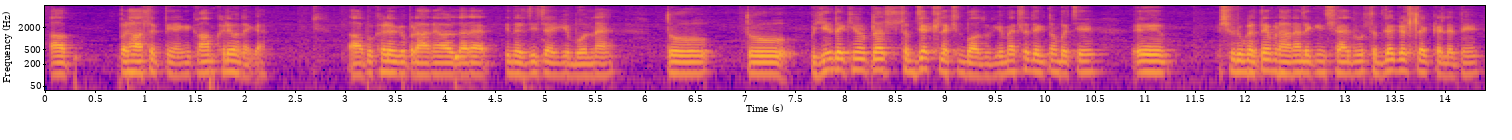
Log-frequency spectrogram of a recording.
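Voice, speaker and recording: A man's voice: mid-range voice, little pitch movement, a little fast, warm tone. Earnest Pakistani man teacher. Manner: earnest, explanatory, mixes in English phrases. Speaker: accounting teacher, guest. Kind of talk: podcast interview answers.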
